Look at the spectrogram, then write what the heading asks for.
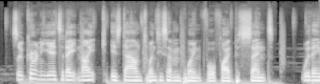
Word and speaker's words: Nike: Yes, I pronounce it Nike. I am English.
